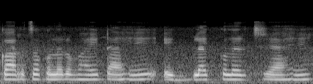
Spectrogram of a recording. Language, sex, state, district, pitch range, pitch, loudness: Marathi, female, Maharashtra, Solapur, 220-235 Hz, 225 Hz, -16 LUFS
